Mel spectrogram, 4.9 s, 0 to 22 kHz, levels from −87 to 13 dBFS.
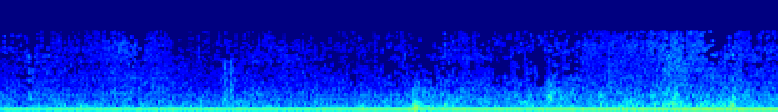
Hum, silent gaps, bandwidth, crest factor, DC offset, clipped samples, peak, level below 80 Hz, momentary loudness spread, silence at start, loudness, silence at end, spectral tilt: none; none; 7.2 kHz; 18 dB; under 0.1%; under 0.1%; -26 dBFS; -62 dBFS; 6 LU; 0 s; -44 LUFS; 0 s; -6.5 dB/octave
